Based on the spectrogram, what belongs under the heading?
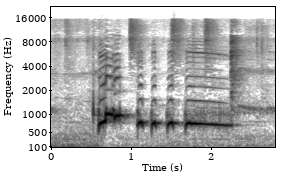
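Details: Loud, vigorous zebra dove song meant to coax other perkutut into calling: an upward-sliding opening note, three short staccato coos, then a long sustained level coo, with a softer higher tone trailing after.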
